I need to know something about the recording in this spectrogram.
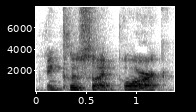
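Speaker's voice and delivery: ordinary talk, nothing marked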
